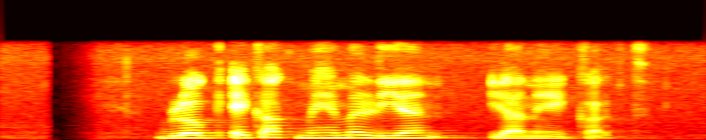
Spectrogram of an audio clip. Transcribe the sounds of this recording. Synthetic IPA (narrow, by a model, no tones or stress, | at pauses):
bloɡekakmeɦeməlijənjaneːka̰t̪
